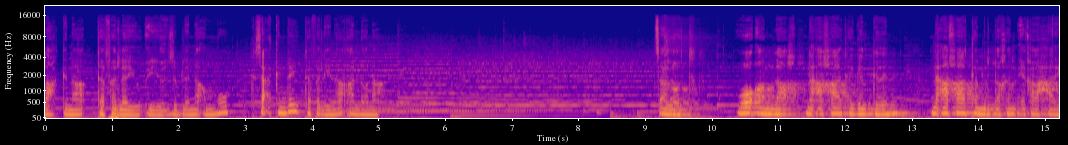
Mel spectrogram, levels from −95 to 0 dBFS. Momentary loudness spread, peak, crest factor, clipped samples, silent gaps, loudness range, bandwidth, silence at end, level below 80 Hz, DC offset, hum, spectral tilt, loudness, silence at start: 18 LU; -14 dBFS; 18 dB; under 0.1%; none; 14 LU; 15.5 kHz; 0 s; -52 dBFS; under 0.1%; none; -7 dB/octave; -33 LUFS; 0 s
